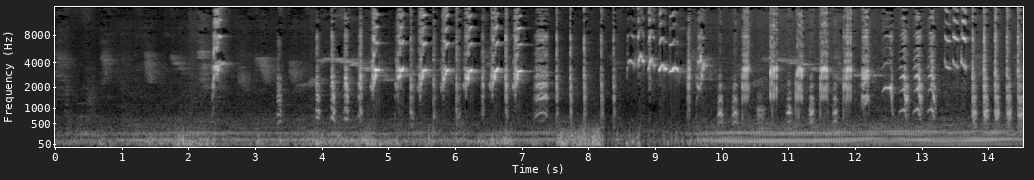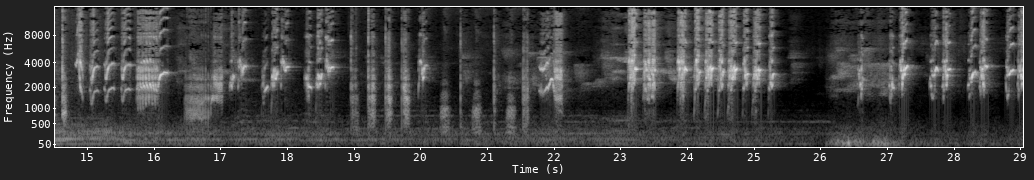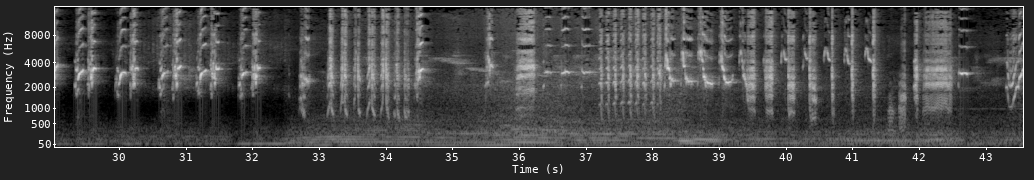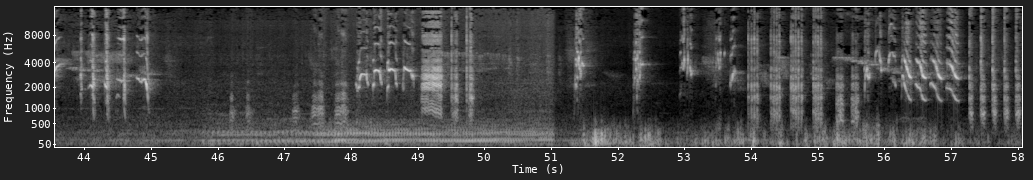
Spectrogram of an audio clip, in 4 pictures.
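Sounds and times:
myna chattering and whistling: 46.2 - 49.9.

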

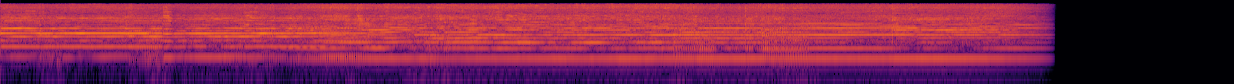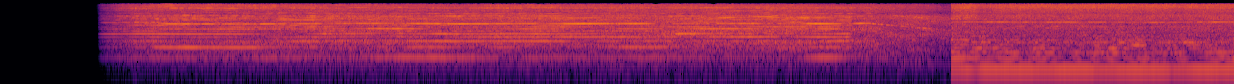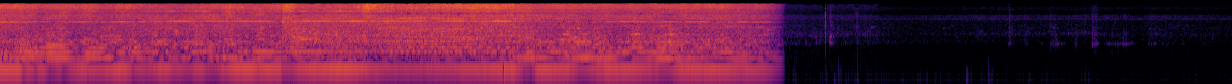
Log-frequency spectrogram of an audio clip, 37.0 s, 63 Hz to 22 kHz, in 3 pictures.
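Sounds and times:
orbital sander on wood: 0.0 - 10.5, 13.5 - 32.5
handheld router running: 14.8 - 32.5.

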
